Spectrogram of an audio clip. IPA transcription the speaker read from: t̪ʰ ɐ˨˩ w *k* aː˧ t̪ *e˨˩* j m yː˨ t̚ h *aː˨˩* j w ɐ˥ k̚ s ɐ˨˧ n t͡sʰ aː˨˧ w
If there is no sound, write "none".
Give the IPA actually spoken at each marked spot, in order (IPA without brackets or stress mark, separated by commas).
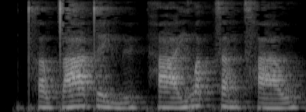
t̪, e˨˩, aː˨˥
